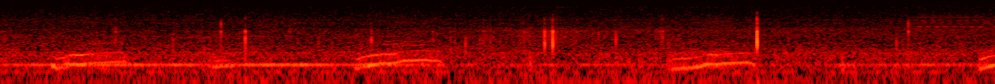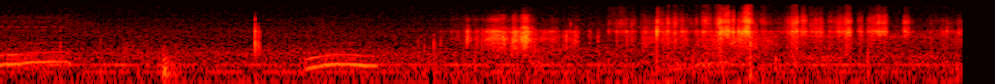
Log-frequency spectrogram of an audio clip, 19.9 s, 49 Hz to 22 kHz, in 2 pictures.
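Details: Cat snoring while asleep, about 15 years old, who died suddenly a few months later; vet thought it no issue: soft, regular squeaky snoring breaths, about 27 a minute, then rustling; snoring.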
